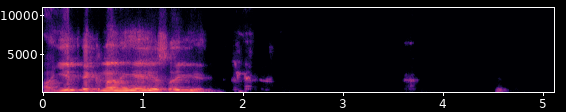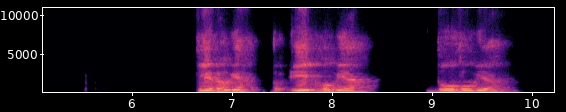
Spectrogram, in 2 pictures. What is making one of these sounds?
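An elderly man speaks calmly and expressively into a close microphone, pausing between phrases.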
